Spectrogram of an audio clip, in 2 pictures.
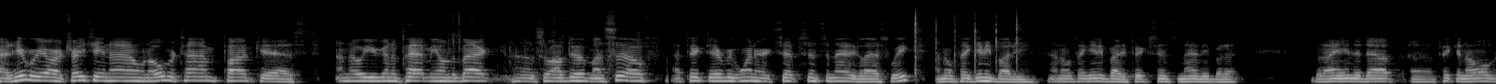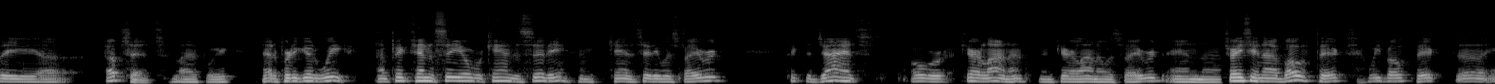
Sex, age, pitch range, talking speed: male, 50-69, 125-155 Hz, 185 wpm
